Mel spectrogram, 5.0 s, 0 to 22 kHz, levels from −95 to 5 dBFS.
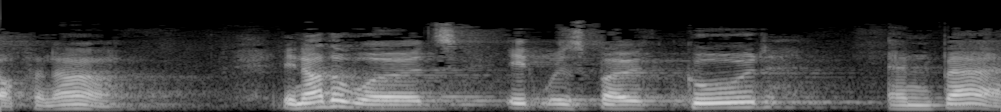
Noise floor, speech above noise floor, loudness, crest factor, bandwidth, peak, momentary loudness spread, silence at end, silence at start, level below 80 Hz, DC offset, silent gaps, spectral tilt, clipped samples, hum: -51 dBFS; 29 dB; -22 LUFS; 18 dB; 9.8 kHz; -4 dBFS; 11 LU; 0 s; 0 s; -80 dBFS; under 0.1%; none; -5.5 dB/octave; under 0.1%; none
